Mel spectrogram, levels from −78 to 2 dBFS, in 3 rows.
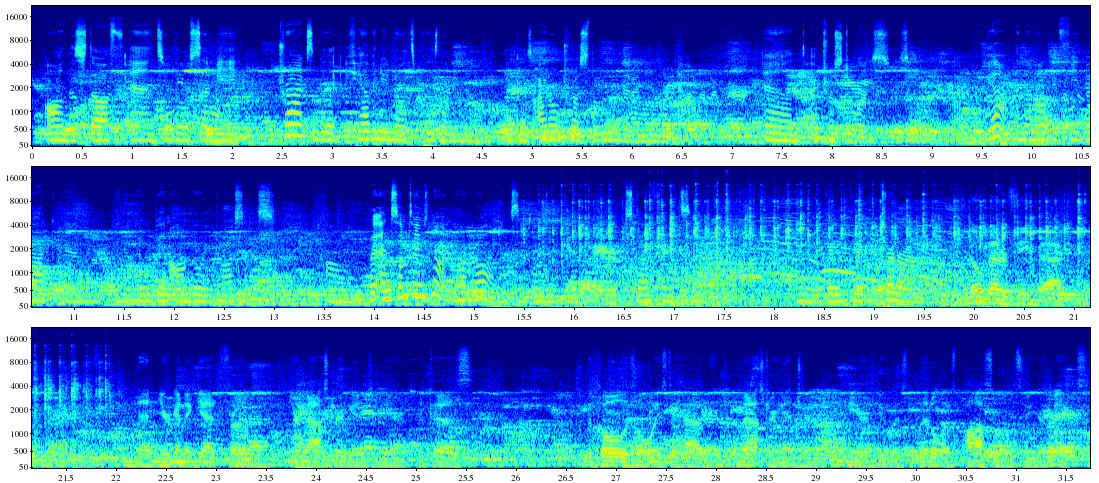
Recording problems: echo of what is said; strong; throughout; 260 ms later, 10 dB below the speech
chatter from many people; very loud; throughout; 1 dB above the speech
keyboard typing; loud; from 15 to 22 s; peak 1 dB above the speech
doorbell; faint; from 25 to 26 s; peak 15 dB below the speech

